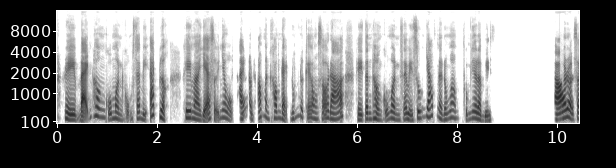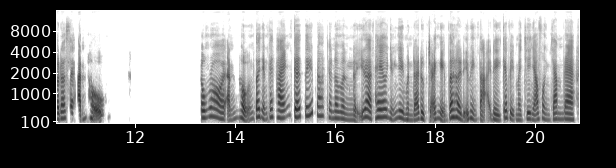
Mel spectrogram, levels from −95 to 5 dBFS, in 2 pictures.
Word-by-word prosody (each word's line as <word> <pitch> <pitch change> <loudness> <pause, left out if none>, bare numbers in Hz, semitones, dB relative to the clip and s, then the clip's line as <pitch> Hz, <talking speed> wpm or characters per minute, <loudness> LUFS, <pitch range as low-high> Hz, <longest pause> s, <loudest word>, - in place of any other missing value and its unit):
thì 170 -5 +5
bản - - +6
thân 275 -4 0
của 180 -5 -3
mình 195 -6 -2
cũng 195 - -10
sẽ 205 -1 -2
bị 175 -4 -5
áp 305 +2 +3
lực 210 -7 +4 0.3
khi 225 -1 +3
mà 190 -4 +2
giả 160 +2 +3
sử 205 - -6
như 235 0 -4
1 200 - -4
tháng 185 0 +2
nào - - -4
đó 215 - +1
mình 255 -5 -6
không 215 +2 -2
đạt - - +1
đúng 200 +8 -9
được 260 - -4
cái - - -4
con 205 -3 -2
số 230 - -1
đó, 190 -1 +3 0.3
thì 170 -2 -1
tinh 195 +2 -1
thần 180 -6 0
của 160 - -5
mình 190 -4 -1
sẽ 175 +2 -2
bị 175 -4 0
xuống 220 - -2
dốc 270 +3 +2
nè, 210 - -2
đúng 180 +1 -4
hông? 230 -2 -4
Cũng - - -9
như 215 +1 0
là 185 - +4
bị 145 -2 -4 1.3
Đó, 185 +5 +10
rồi 240 - +6
sau 195 -2 +3
đó 215 +1 +2
sẽ 205 -3 -3
ảnh 160 +5 +4
hưởng - - +2 1.9
Đúng 230 +2 +2
rồi, 250 -8 +1
ảnh 190 +8 -3
hưởng 200 -3 +1
tới 255 +4 +2
những 195 -6 -5
cái 250 +5 -2
tháng 235 +6 +1
kế 260 -4 +4
tiếp 295 +7 -2
đó, 295 -1 -2
cho 235 - -5
nên 220 -1 -3
mình 175 -5 -5
nghĩ 155 +6 -6
là 245 -2 +4
theo 250 +4 +2
những 200 0 -9
gì 225 - +1
mình 175 -4 -7
đã 175 +3 0
được 205 -5 -1
trải 185 - -2
nghiệm 205 - -5
tới 235 +3 +4
thời 225 -5 +2
điểm 195 - -4
hiện 190 -7 -4
tại - - -5
thì 170 -5 -2
cái 230 +9 -1
việc 175 -7 -6
mà 165 - -7
chia 195 +4 -2
nhỏ 175 +1 -1
phần 190 -4 -8
trăm 185 +1 -2
ra 190 -2 +2
205 Hz, 255 wpm, -23 LUFS, 180-230 Hz, 1.9 s, Đó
